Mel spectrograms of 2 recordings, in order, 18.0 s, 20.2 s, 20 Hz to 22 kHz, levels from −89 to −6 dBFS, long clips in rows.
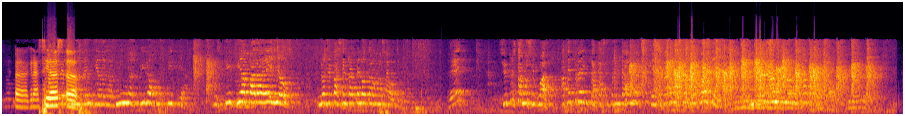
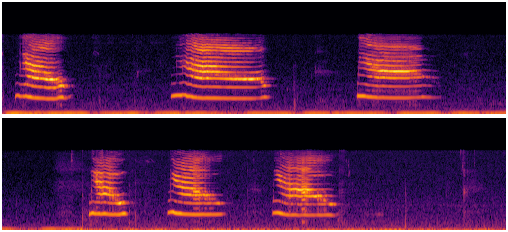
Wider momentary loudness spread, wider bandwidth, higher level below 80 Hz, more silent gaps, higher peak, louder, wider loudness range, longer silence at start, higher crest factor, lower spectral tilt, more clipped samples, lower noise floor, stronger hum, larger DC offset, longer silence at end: second, 17 LU vs 21 LU; first, 12.5 kHz vs 8 kHz; about the same, -42 dBFS vs -40 dBFS; neither; first, 0 dBFS vs -4 dBFS; first, -14 LUFS vs -17 LUFS; first, 11 LU vs 7 LU; about the same, 0.1 s vs 0.05 s; about the same, 16 dB vs 20 dB; first, -4 dB/octave vs -0.5 dB/octave; first, 0.1% vs under 0.1%; second, -39 dBFS vs -45 dBFS; neither; neither; about the same, 0.15 s vs 0.05 s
